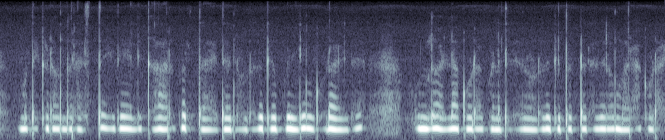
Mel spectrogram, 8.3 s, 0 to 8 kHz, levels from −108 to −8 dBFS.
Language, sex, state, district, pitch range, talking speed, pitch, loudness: Kannada, female, Karnataka, Mysore, 240-250 Hz, 95 wpm, 245 Hz, -16 LUFS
